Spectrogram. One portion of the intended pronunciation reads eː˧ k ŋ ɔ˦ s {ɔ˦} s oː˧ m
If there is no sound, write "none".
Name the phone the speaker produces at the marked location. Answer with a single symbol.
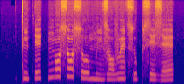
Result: ɔ˦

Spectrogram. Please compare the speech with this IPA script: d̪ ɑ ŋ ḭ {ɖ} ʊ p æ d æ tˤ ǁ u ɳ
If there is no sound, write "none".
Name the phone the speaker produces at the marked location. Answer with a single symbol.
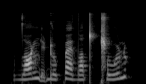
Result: ɖ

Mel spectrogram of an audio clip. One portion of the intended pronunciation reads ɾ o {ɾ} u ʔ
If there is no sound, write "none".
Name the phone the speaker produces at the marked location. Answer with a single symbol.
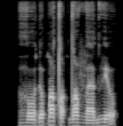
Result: tˤ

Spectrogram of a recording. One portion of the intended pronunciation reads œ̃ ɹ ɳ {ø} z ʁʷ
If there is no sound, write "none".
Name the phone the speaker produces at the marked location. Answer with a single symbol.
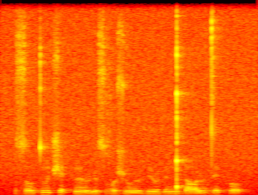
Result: ʉ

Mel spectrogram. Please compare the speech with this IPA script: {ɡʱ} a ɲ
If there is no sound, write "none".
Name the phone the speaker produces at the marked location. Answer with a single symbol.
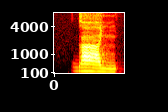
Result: ɡ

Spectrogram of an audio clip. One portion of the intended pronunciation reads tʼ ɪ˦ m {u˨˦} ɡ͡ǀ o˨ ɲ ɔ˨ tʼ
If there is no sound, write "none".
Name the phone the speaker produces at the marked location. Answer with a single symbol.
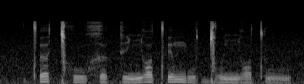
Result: u˨˦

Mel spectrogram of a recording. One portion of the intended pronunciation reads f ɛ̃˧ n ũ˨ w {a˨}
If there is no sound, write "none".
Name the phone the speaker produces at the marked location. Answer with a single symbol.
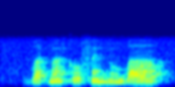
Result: a˨˦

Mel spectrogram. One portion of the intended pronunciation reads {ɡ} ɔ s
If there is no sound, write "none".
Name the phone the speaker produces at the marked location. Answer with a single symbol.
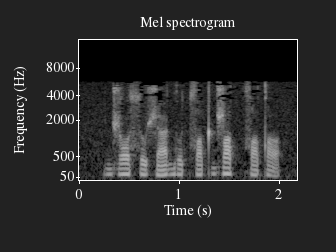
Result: d͡ʒ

